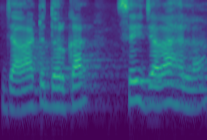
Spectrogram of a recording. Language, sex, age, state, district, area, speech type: Odia, male, 18-30, Odisha, Subarnapur, urban, spontaneous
